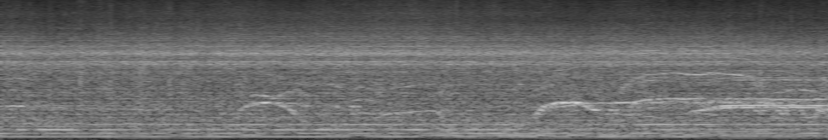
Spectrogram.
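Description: Indie rock band playing live, a slow opening with held guitar and bass tones. Gliding notes that rise and fall come in from about two and a half seconds in.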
